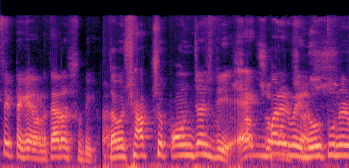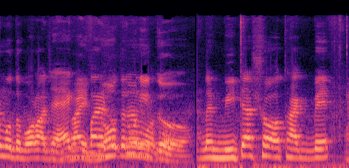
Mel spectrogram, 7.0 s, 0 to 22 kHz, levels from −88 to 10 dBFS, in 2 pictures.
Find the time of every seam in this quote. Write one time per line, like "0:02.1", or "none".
0:01.0
0:05.5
